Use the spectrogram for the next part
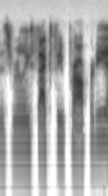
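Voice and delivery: ordinary delivery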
